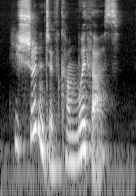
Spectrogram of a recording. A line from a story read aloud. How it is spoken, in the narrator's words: said Hermione in a worried voice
